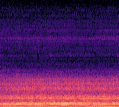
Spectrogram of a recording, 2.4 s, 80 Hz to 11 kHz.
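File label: Choir ES1, Ehh; Eeh + Ehh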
